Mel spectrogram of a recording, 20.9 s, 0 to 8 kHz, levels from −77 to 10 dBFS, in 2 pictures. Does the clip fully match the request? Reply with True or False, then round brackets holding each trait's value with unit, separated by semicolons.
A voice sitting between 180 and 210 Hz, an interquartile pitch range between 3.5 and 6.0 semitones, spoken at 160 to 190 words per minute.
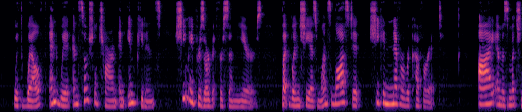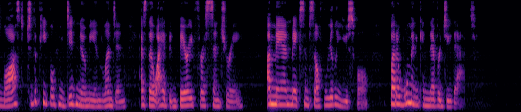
True (185 Hz; 4.5 semitones; 185 wpm)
